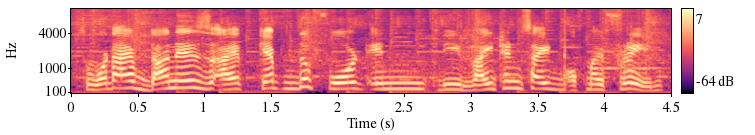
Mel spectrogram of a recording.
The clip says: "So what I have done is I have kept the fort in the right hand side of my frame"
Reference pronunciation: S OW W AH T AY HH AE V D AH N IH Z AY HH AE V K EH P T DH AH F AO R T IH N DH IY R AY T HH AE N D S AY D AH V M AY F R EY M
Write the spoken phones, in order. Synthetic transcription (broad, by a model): S OW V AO T AY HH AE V D AH N IH Z AY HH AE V K EH P T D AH F AO R T IH N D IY R AY T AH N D S AY D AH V M AY F R EY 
